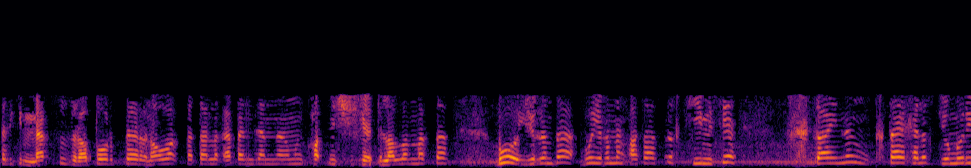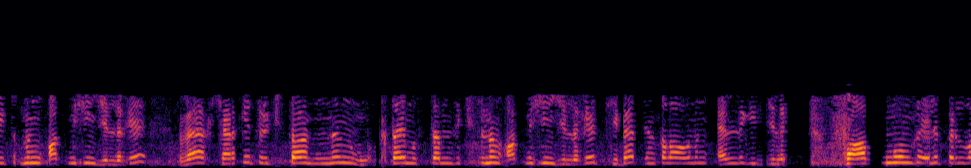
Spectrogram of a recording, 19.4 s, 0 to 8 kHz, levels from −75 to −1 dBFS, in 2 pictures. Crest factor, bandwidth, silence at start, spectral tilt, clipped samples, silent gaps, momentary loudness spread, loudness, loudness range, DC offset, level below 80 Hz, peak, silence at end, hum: 22 dB; 3.7 kHz; 0 s; -8.5 dB/octave; under 0.1%; none; 11 LU; -26 LUFS; 3 LU; under 0.1%; -78 dBFS; -4 dBFS; 0 s; none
